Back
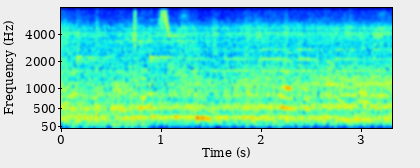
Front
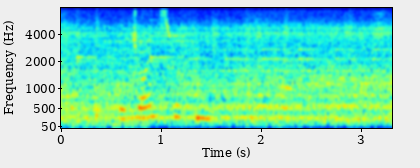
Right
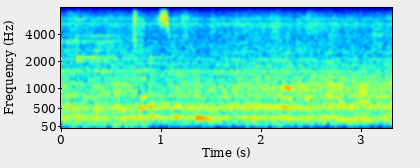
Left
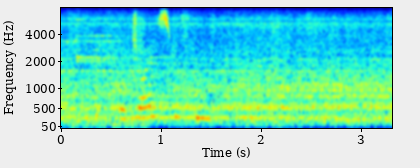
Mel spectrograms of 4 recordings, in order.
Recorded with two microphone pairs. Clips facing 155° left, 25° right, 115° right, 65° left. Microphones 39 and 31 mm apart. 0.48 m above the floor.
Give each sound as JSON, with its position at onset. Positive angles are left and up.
{"t": 0.6, "sound": "a woman speaking", "azimuth_deg": 15}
